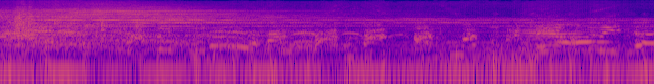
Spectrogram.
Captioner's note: teenagers laughing and cheering; intense music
